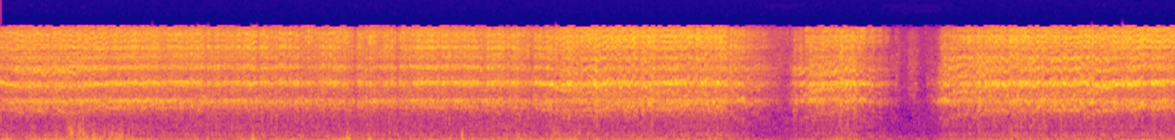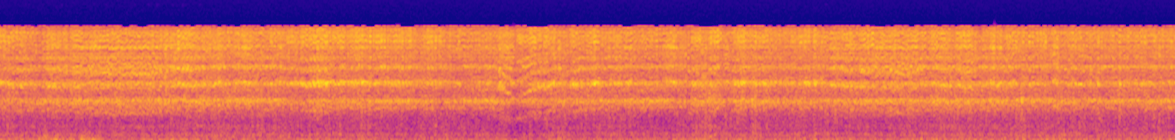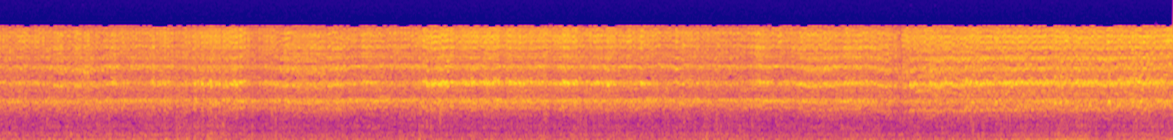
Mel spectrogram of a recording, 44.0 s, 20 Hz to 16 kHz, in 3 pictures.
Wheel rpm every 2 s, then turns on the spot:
220, 230, 230, 210, 150, 80, 180, 220, 220, 230, 200, 230, 220, 230, 230, 230, 230, 230, 230, 240, 210, 200.
none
